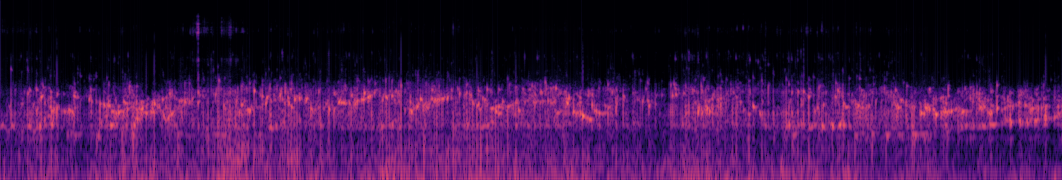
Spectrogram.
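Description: Creek water flowing and gurgling over a cobble streambed, heard from underwater: a steady, muffled churning over a low rumble, with scattered small clicks.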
